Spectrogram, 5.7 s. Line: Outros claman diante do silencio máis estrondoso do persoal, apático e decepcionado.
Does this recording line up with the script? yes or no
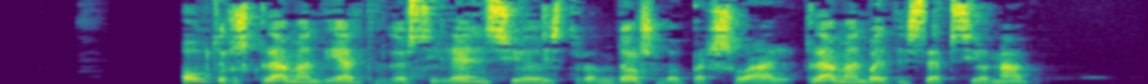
no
